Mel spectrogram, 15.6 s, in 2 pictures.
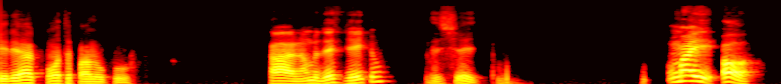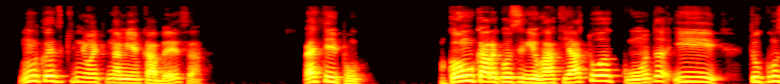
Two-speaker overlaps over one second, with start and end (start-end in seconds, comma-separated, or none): none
